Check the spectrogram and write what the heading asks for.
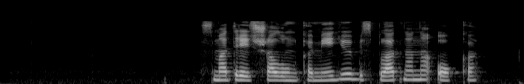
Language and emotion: Russian, neutral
